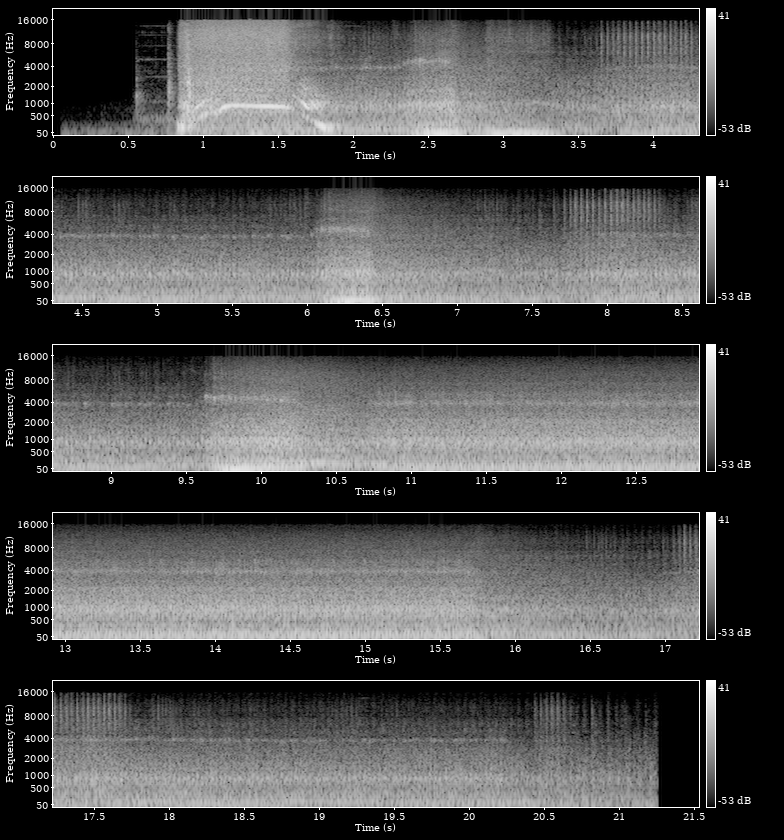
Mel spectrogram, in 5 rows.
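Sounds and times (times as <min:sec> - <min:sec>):
big rig truck: 0:00.6 - 0:21.3.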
